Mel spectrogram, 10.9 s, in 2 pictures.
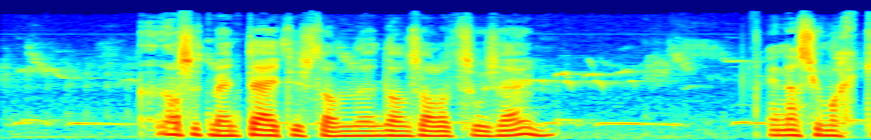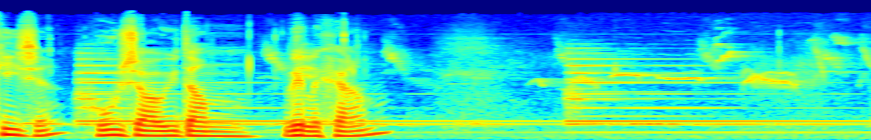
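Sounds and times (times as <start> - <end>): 
speech: 1.0 - 3.6, 4.8 - 8.0
church bell striking the hour: 5.8 - 10.8.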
